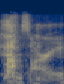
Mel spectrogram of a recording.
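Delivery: sarcastic tone, clearly insincere. Dismissing people who don't understand the margins: sarcastic, insincere apology. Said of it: "I say that I'm sorry in that tone".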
